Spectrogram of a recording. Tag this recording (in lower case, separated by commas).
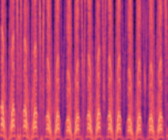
scratching (performance technique), music, musical instrument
